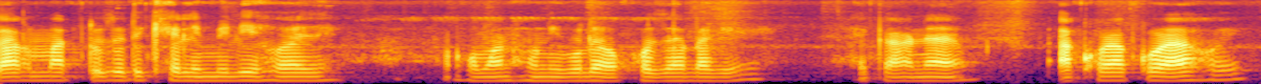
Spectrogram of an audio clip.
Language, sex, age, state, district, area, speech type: Assamese, female, 45-60, Assam, Tinsukia, urban, spontaneous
